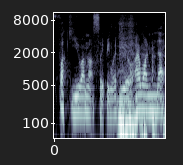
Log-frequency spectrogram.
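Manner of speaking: put-on furious dog voice. Retelling how the dog reacted to being put on a diet, voicing the dog, mock-furious. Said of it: "Like literally so mad".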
